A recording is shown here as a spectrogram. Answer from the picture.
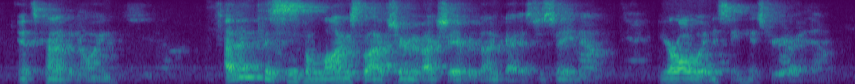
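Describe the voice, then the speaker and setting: With an American accent, a man talks at a very fast pace, his loudness swinging widely. Audible room echo and noticeable background noise are present. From Chicago, US Midwest. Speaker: YouTuber, livestream host. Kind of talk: live Q&A stream, casual chat. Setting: livestream. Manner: casual, swearing, with fillers.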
